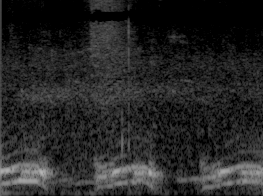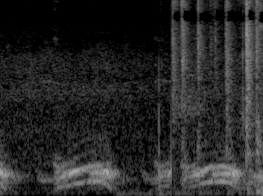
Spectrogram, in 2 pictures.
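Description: Racing pigeons coo close by in five or six soft, throaty, rolling phrases repeated at an even pace.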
